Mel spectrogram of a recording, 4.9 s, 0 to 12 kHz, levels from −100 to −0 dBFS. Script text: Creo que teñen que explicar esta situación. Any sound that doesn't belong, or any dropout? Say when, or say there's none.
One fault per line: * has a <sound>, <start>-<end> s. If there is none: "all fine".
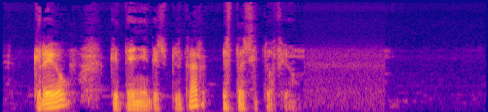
all fine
